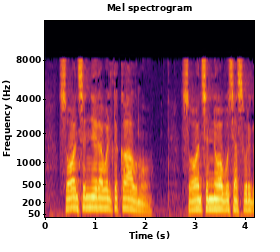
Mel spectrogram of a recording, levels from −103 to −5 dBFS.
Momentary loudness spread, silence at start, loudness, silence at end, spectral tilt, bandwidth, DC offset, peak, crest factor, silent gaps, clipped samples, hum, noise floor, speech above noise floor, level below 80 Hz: 11 LU; 0.3 s; -16 LUFS; 0 s; -5 dB/octave; 8.6 kHz; under 0.1%; -2 dBFS; 14 dB; none; under 0.1%; none; -52 dBFS; 37 dB; -44 dBFS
